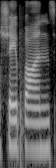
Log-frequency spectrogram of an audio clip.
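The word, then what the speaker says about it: Chabon: this goes our second book here is michael shay bonds wonder boys and um yes you pronounce his last name shay bon i didn't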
